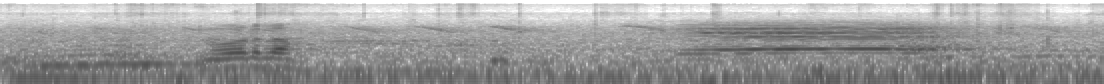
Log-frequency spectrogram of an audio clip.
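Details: Jersey cow at a dairy farm in Kalala, Barnala district, gives a moo, a short rising bellow followed by a longer, steadier, higher-pitched low, with background farm noise and faint voices.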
